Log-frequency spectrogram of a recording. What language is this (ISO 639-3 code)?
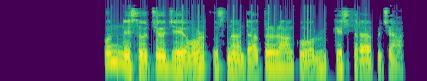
gju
